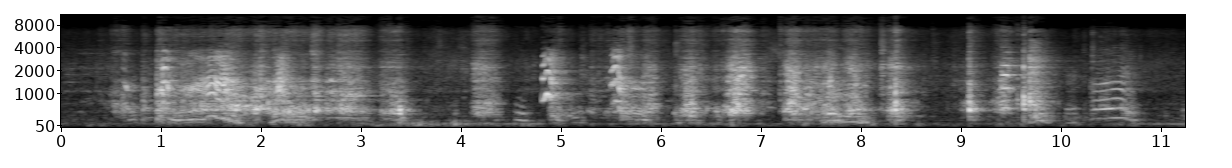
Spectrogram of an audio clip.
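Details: A Rottweiler puppy, upset after its plate turned over during play and would not right itself, lets out loud, rough whining cries and yaps. They rise and fall in closely spaced bursts throughout.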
